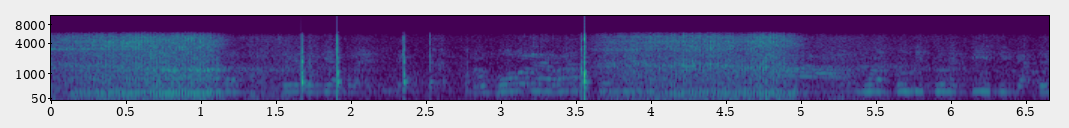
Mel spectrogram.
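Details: Adult man who fell asleep while watching an Olympic race walk on television: two long, rough, rattling breaths a few seconds apart, with TV commentary and clicks in the background; snoring.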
